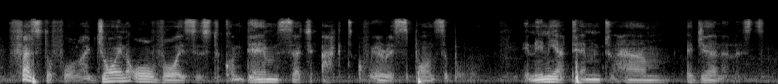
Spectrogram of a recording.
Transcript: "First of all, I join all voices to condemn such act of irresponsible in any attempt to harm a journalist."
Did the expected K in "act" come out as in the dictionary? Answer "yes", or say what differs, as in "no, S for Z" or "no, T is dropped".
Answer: yes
